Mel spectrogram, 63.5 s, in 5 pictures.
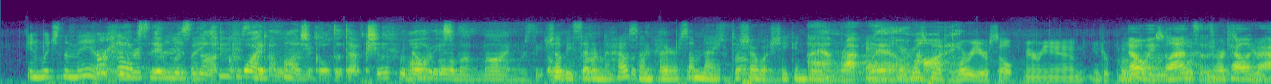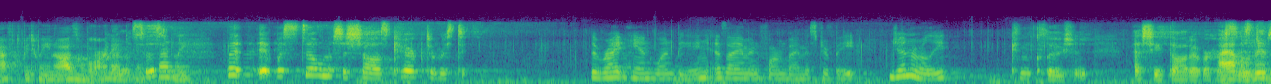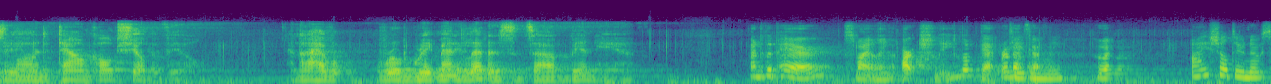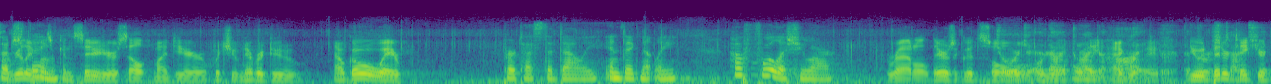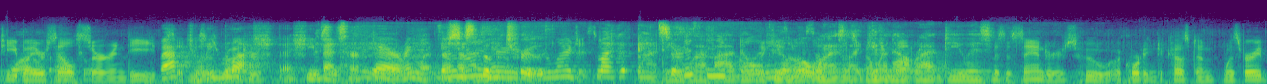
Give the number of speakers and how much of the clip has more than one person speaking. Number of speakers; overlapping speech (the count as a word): seven, about 38%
